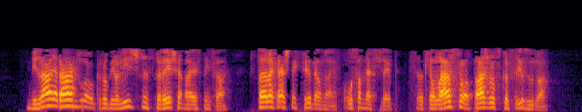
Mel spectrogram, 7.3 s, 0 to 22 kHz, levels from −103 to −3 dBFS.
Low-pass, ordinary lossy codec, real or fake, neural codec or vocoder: 3.6 kHz; MP3, 16 kbps; fake; codec, 24 kHz, 1.5 kbps, HILCodec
